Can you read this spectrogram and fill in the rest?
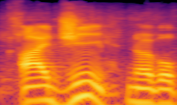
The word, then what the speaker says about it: Ig Nobel: It's actually pronounced Ig Nobel. And as you can guess, it's a play on words of the actual Nobel Prizes.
